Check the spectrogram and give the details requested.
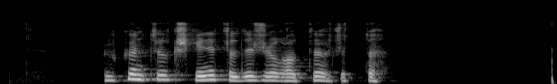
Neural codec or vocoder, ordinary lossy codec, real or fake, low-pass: none; none; real; 7.2 kHz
